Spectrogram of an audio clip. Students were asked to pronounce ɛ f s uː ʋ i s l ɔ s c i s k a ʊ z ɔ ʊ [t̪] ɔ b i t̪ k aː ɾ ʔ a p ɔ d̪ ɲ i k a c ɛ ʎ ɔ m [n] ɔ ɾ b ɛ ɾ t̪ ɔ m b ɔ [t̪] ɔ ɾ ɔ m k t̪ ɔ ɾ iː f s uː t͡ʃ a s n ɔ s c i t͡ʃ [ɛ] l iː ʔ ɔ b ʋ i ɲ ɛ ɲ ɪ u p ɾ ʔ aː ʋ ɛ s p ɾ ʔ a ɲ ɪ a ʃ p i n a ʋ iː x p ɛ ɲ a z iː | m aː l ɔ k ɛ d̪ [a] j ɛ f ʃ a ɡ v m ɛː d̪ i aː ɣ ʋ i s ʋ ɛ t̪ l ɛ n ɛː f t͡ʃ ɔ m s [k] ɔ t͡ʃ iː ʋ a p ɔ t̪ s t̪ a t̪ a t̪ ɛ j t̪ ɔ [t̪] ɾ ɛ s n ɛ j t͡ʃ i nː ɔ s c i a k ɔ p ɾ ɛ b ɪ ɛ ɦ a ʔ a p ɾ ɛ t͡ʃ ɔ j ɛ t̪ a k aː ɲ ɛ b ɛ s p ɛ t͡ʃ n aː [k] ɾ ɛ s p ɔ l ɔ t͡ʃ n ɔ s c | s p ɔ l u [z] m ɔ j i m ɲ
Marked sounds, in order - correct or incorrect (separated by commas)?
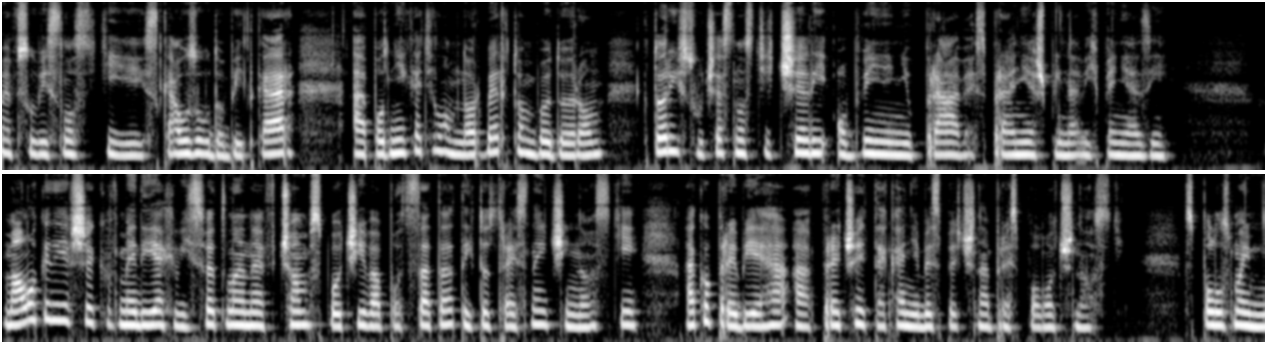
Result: incorrect, correct, incorrect, correct, incorrect, incorrect, correct, incorrect, correct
